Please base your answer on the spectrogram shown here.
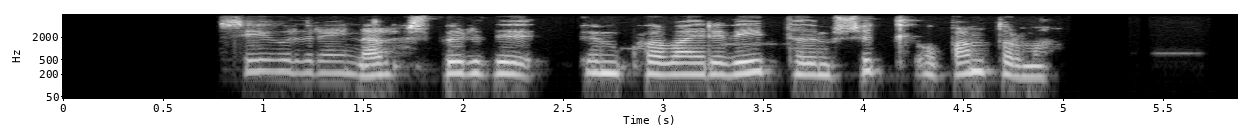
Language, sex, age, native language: Icelandic, female, 40-49, Icelandic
